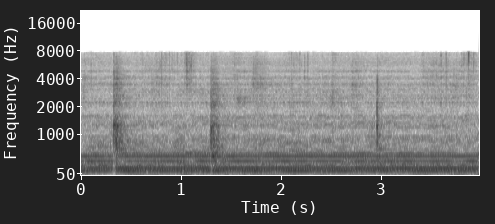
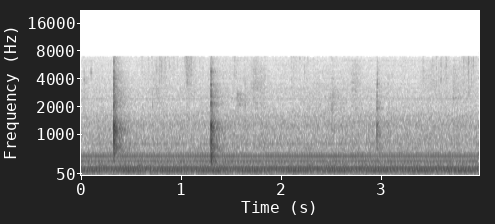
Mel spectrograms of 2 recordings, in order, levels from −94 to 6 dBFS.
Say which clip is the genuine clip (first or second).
second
